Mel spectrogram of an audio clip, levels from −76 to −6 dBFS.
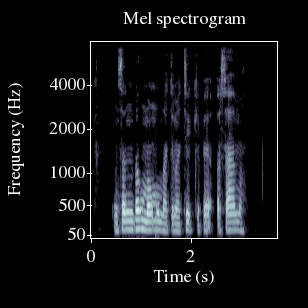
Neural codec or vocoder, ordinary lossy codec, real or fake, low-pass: none; AAC, 48 kbps; real; 7.2 kHz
